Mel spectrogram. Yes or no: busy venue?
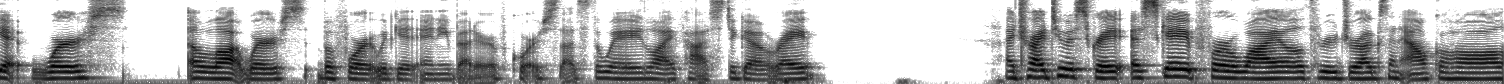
no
